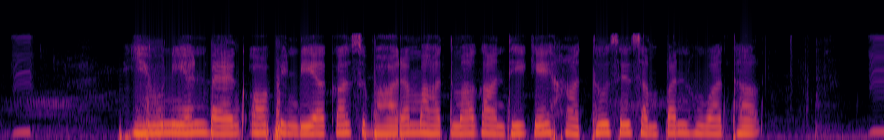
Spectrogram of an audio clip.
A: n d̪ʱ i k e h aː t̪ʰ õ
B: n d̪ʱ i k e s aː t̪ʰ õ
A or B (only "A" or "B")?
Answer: A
